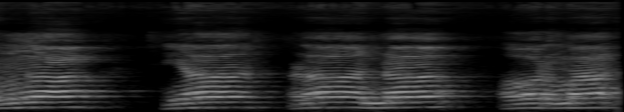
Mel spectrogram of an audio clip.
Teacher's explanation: इनका उच्चारण स्थान नासिका से है, तो ये नासिक के वर्ण हो गए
